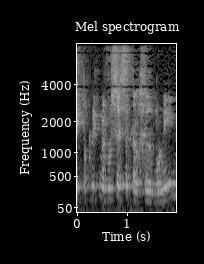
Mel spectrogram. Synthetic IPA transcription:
it̪oχnit̪me̞vuseset̪alχelbonim

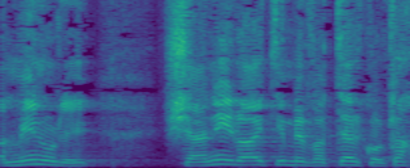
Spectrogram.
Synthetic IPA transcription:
minuli | ʃeaniloait̪ime̞vat̪e̞ʁko̞lka

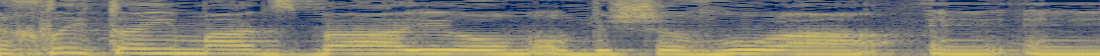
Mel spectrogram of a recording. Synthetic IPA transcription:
aχlitaimaːt͡sbaːjo̞mobeʃavuae

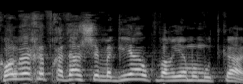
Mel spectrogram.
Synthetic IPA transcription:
ko̞lʁeχevχad̪aʃːemeɡiaukvaʁjememut̪ka

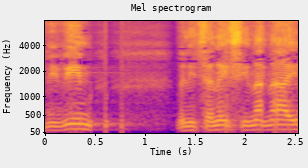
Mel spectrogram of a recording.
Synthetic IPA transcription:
vivim | venit͡sanejsinanaj

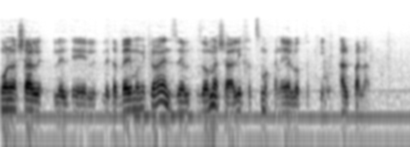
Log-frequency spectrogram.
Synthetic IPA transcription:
kmo̞le̞maʃalele̞d̪abe̞ʁimamit̪lonenzzeo̞me̞ʁʃehaːliχat͡smo̞kaniʁelo̞t̪akʰinʔa̰lpana̰v

